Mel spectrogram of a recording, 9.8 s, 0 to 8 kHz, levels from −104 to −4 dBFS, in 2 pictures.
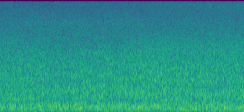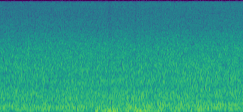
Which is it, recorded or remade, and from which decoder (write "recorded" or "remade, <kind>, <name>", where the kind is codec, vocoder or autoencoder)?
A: recorded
